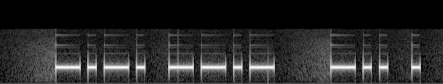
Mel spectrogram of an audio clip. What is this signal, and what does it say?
Morse code, heard as a keyed tone, about 15 wpm, 800 Hz. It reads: CQ DE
